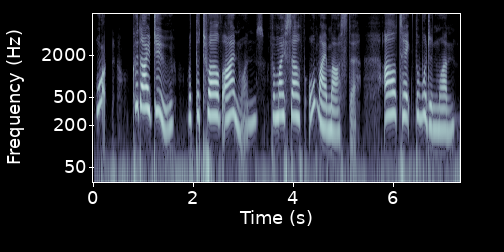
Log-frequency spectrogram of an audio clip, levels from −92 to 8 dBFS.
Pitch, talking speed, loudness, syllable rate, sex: 250 Hz, 155 wpm, -18 LUFS, 4.3 syllables/s, female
